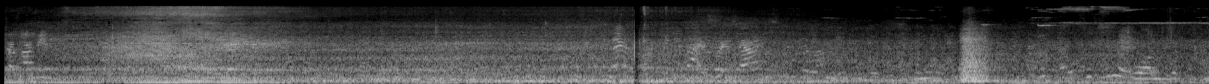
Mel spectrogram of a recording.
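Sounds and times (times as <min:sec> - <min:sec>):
road noise: 0:00.0 - 0:12.0
diesel bus passing: 0:00.1 - 0:12.0.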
